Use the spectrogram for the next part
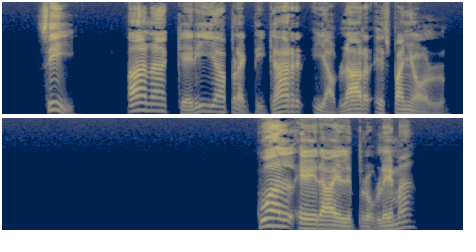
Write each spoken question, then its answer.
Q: ¿Cuál era el problema?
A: Ana no quería ir a la escuela.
